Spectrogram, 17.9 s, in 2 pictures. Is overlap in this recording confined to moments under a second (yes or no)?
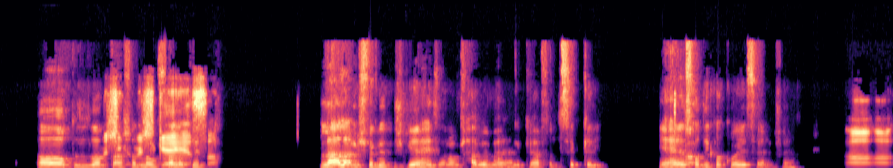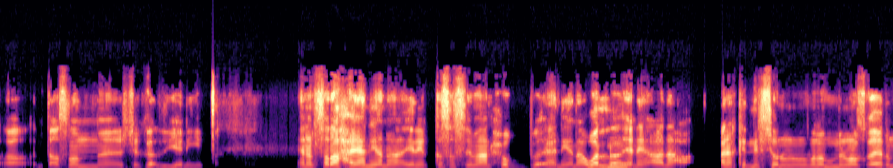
no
